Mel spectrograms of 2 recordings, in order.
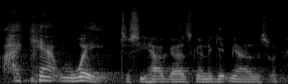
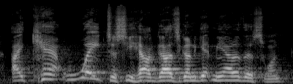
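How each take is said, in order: First: Quiet retelling. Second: Said in the usual way. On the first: Retold or imitated. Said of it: "And he says".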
